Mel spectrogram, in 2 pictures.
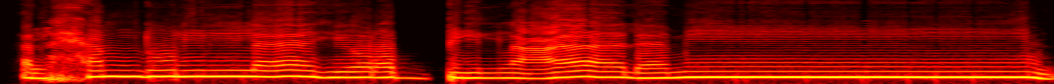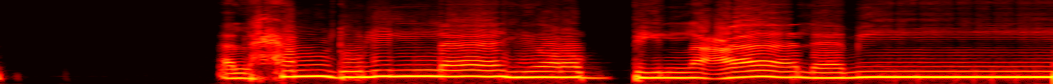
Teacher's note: মাদের হরফের পরে ওয়াকফু করার কারণে তিন আলিফ টেনে পড়বো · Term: ৩ আলিফ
